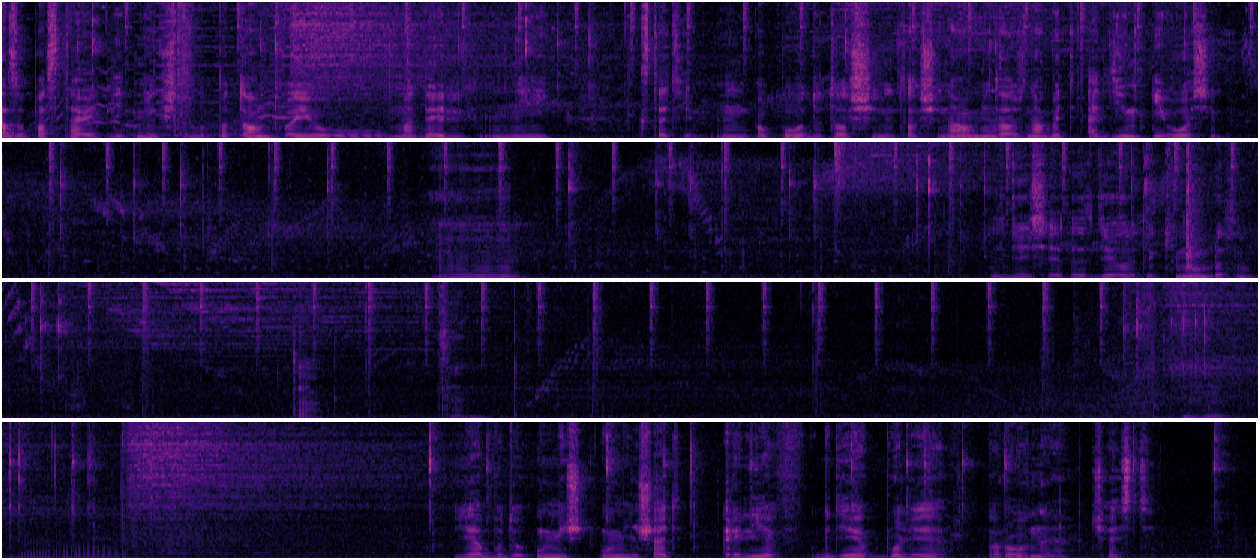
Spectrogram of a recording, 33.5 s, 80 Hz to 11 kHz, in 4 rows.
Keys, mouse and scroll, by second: 2.0 scroll down 1, 2.5 scroll up 1, 2.5 right click, 2.8 middle click, 3.4 click, 3.7 right click, 4.4-5.8 drag, 5.8 scroll down 1, 5.9 right click, 6.3 scroll up 1, 6.5 right click, 6.8 scroll up 1, 7.3 right click, 7.6 scroll down 1, 7.8-10.5 right drag, 10.5-12.7 drag, 12.7 right click, 14.4 click, 14.7-15.9 scroll up 1, 15.9 click, 24.2 click, 24.5 right click, 25.5-26.1 scroll up 2, 25.6 right click, 26.1-29.3 drag, 29.3 scroll up 1, 29.5 right click, 30.1 click, 30.9 scroll up 1, 31.1 right click, 31.5 right click, 32.3 Escape, 32.6 click, 33.3 scroll up 1.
